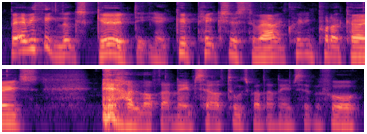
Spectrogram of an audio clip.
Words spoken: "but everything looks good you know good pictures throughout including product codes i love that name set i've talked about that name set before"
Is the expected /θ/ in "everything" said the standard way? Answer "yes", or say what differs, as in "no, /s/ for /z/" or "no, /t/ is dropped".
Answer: yes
